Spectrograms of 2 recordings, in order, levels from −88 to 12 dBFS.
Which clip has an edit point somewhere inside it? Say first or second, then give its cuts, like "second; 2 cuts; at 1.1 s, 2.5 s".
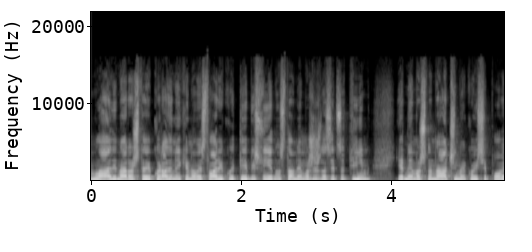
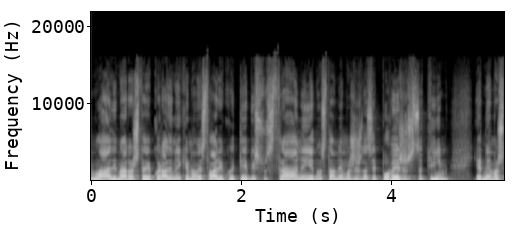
first; 2 cuts; at 2.3 s, 3.3 s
